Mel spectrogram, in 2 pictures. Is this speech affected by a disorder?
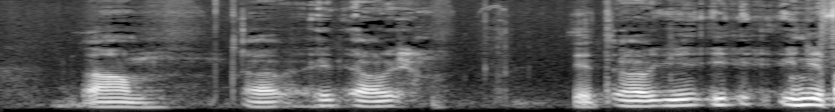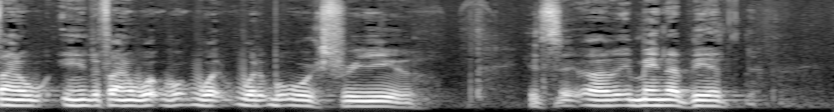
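Yes: young onset Parkinson's disease; symptoms from 17 with left foot twitching, diagnosed at 23, over 20 years; frequent word and phrase repetitions, many fillers, restarted phrases.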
